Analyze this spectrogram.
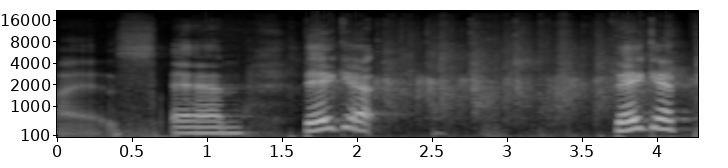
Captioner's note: audience applauds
